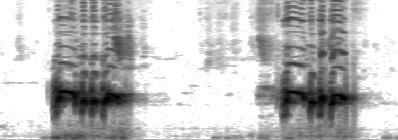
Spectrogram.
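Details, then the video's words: Local zebra dove in full song, used as a lure to make other doves sing. Two loud, quick trilled coo phrases, each under a second long, are separated by about a second and a half of silence. "SUARA PERKUTUT LOKAL SUPER GACOR MEMANCING SEMUA KUTUT DIAM JAMINAN NYAUT."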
